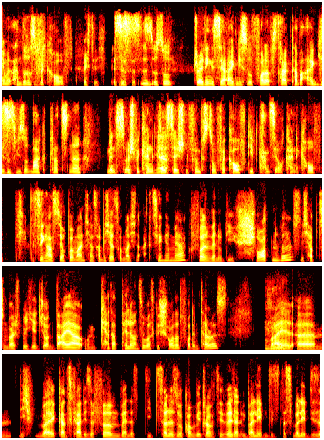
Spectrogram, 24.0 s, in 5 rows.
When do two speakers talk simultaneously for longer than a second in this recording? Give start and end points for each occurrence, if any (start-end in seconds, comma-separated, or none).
none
